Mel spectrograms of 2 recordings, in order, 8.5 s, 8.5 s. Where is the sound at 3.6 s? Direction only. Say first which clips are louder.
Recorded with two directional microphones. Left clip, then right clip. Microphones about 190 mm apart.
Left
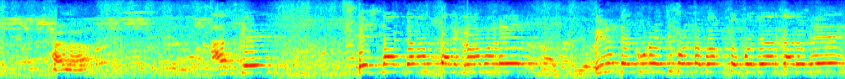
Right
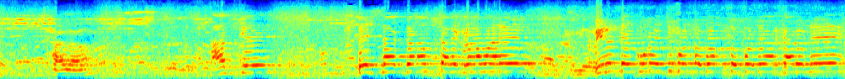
Right 1 dB; 30° left (ahead or behind).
